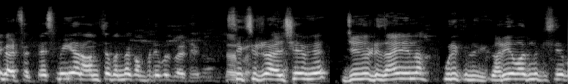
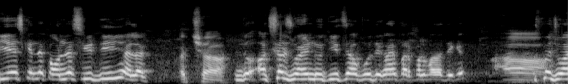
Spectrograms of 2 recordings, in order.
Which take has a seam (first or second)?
first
